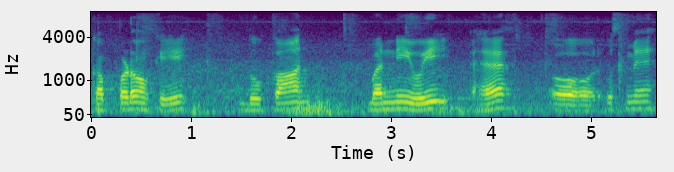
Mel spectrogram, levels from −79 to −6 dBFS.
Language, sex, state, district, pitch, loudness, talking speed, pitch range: Hindi, male, Rajasthan, Bikaner, 135 Hz, -17 LUFS, 85 wpm, 125-150 Hz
